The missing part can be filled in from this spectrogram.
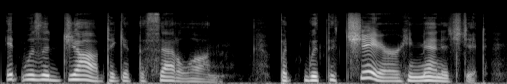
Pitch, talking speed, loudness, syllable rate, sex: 175 Hz, 190 wpm, -16 LUFS, 4.8 syllables/s, female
